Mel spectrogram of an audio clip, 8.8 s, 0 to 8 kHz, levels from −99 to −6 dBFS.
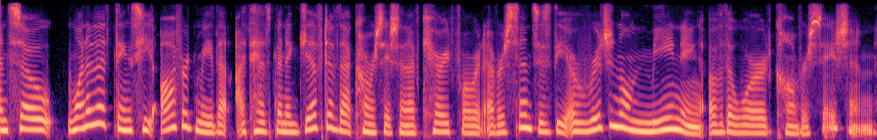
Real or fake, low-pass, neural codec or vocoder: real; 7.2 kHz; none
